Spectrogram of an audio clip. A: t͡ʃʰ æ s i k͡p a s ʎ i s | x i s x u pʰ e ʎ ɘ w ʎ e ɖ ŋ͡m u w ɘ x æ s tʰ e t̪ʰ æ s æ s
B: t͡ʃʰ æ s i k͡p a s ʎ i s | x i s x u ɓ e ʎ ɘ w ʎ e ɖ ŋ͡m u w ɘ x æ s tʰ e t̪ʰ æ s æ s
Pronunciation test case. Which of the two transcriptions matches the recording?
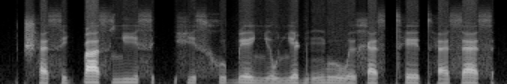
B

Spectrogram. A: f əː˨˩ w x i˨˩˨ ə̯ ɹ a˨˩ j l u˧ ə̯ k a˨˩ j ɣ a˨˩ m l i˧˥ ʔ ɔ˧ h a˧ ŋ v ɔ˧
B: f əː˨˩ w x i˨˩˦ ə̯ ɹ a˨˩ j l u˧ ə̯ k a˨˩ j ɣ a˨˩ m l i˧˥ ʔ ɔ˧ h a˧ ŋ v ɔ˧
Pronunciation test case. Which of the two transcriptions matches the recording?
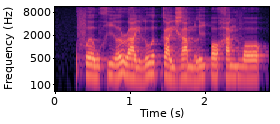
B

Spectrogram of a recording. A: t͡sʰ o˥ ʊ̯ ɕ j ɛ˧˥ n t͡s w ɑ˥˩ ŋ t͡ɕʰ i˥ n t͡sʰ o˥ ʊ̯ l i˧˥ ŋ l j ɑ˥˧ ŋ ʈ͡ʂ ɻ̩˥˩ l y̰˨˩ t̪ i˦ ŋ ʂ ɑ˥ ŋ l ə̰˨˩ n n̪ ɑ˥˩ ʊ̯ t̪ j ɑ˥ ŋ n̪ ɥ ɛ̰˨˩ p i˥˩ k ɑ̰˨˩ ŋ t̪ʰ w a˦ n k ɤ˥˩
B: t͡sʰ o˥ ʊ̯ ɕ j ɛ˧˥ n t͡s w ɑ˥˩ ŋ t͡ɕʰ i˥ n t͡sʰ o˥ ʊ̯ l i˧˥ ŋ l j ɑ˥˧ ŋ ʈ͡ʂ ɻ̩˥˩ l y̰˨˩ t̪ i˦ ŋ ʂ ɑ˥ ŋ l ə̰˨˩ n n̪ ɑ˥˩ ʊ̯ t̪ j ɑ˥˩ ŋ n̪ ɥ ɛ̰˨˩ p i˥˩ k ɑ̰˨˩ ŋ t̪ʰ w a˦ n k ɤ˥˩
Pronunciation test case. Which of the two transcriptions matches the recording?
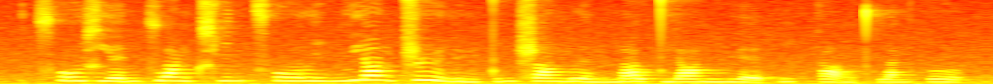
A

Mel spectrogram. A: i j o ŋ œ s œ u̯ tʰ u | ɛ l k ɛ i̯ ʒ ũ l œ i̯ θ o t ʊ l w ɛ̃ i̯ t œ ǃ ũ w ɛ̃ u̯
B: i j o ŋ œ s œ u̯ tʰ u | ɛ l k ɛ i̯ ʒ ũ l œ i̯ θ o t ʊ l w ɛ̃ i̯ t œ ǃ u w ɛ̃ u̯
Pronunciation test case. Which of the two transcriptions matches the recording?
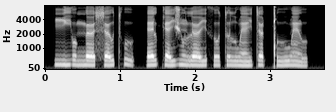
B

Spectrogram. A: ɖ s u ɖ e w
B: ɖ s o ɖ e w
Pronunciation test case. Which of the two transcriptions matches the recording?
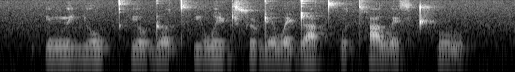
A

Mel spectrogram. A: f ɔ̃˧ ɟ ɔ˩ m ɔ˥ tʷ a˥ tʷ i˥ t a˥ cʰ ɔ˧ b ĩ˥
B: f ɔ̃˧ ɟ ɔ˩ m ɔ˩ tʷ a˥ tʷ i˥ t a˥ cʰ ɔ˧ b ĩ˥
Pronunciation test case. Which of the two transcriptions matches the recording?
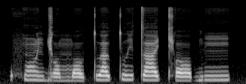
B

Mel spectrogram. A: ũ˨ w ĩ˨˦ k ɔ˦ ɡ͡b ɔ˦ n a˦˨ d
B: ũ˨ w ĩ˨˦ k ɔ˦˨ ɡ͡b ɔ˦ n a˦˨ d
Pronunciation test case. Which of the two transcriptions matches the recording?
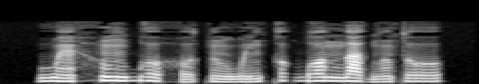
A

